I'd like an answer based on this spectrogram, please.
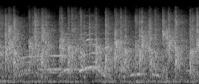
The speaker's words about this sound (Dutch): Mag ik een applaus voor Tawe Ido?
